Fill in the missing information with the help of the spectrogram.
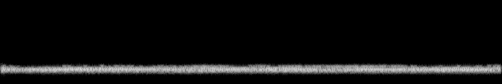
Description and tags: Some multisamples created with coagula, if known, frequency indicated by file name.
